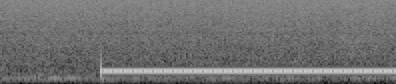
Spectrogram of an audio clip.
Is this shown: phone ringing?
yes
